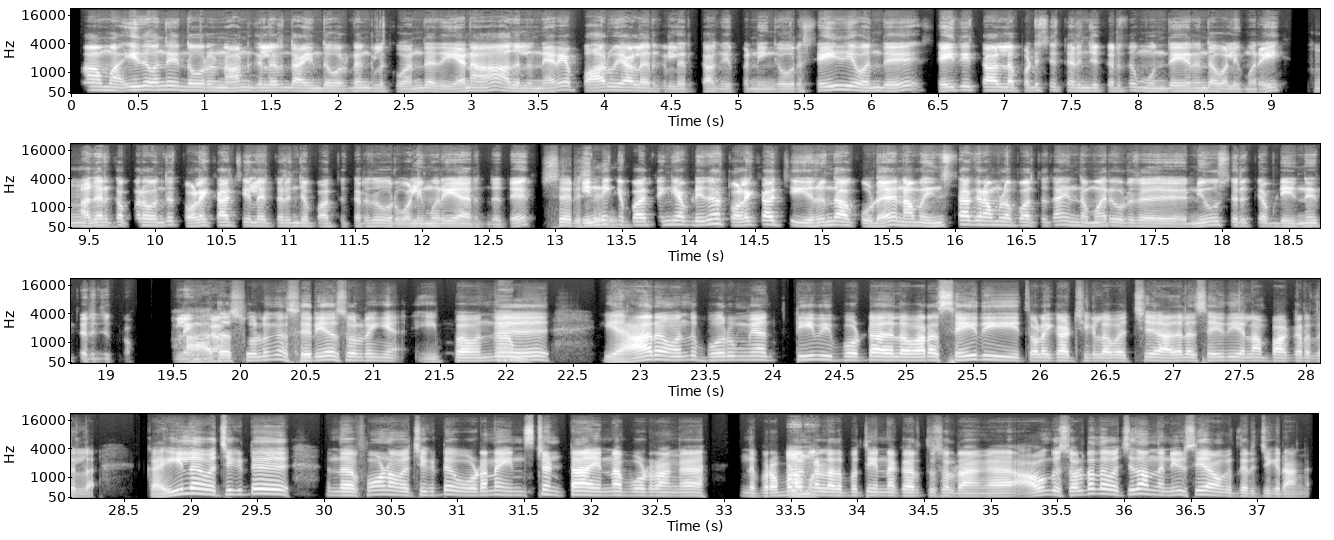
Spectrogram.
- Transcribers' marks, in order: tapping; other background noise; drawn out: "ஒரு"; other noise; in English: "இன்ஸ்டன்ட்டா"; in English: "நியூஸ்"
- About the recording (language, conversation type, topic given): Tamil, podcast, பிரபலங்கள் தரும் அறிவுரை நம்பத்தக்கதா என்பதை நீங்கள் எப்படி தீர்மானிப்பீர்கள்?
